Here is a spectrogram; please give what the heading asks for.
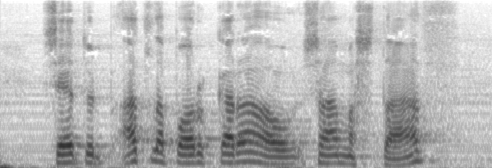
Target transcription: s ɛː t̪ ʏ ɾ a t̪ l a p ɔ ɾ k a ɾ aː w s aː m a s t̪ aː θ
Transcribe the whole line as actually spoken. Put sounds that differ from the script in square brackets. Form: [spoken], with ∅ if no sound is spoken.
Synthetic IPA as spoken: s ɛː t̪ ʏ ɾ a t̪ l a p ɔ ɾ k a ɾ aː w s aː m a s t̪ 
